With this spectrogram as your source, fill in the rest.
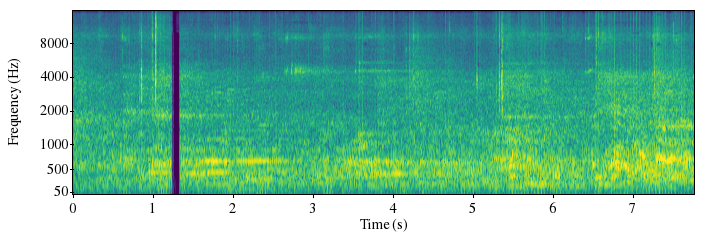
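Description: Young women call out to each other in a large echoing hall.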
